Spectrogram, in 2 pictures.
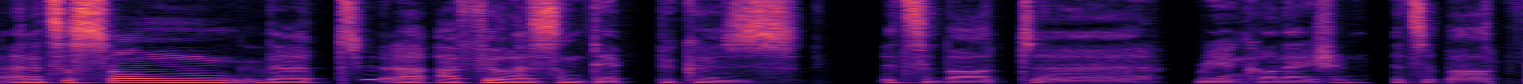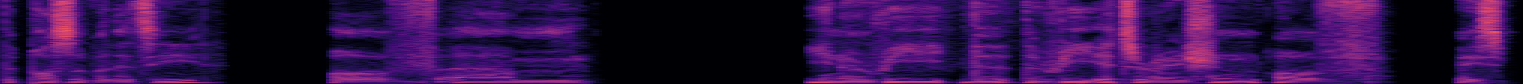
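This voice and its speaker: Husky, earnest man. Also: medium pitch, steady tone, moderate pace, a little mellow, no echo. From South Africa. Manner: earnest, philosophical, emphatic repetition. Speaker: podcast guest, independent musician. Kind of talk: reflective casual conversation.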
